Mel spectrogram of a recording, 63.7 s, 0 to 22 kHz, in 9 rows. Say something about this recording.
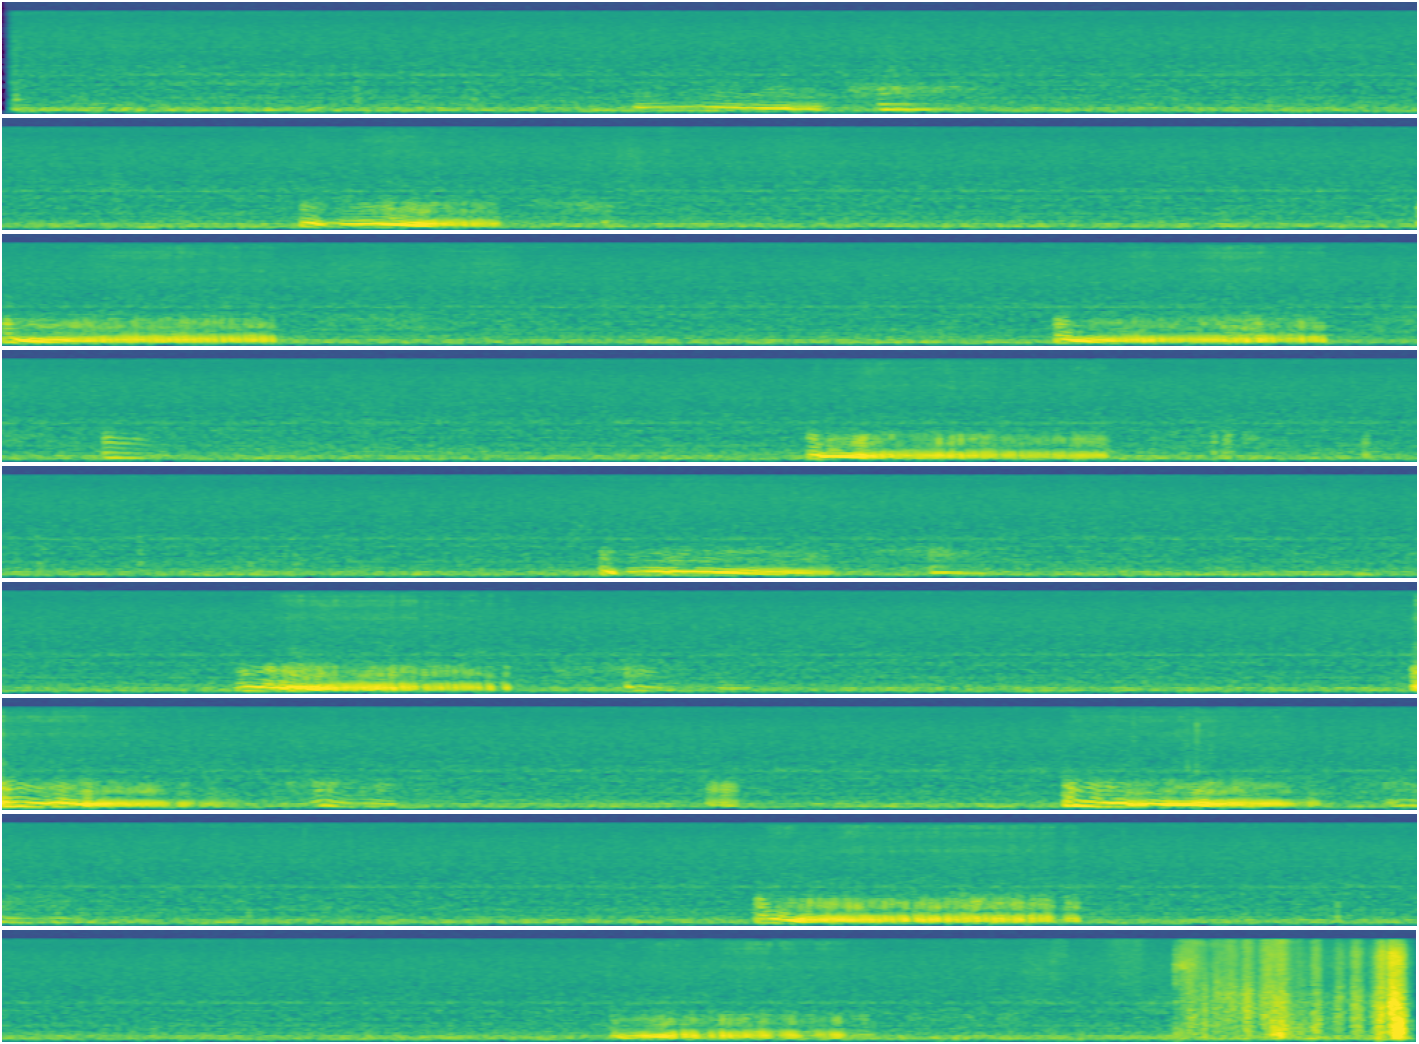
Small Dog Snoring
This is the sound of a 10 year-old small, male Poodle/Chihuahua mix as it snores while sleeping.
